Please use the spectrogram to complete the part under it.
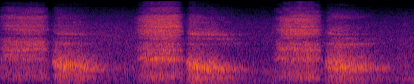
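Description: Three slow, deep breath cycles during a guided breathing exercise: each full inhale rushes in with a broad airy hiss, then eases into a softer, longer exhale, close and steady with no talking.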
